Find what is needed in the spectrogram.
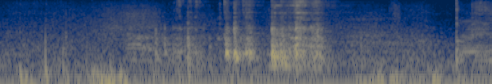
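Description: Metal fork clinking against a small plate, a few quick clicks about a second in.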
